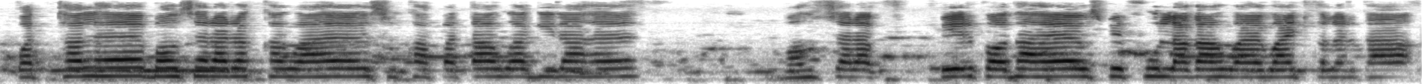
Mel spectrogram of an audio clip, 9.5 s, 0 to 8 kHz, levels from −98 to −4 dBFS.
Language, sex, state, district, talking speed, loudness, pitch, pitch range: Hindi, female, Bihar, Sitamarhi, 150 wpm, -15 LUFS, 275 Hz, 260-280 Hz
